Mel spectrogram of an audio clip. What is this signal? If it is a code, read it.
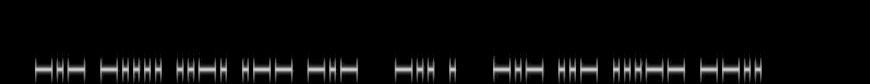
Morse code, heard as a keyed tone, about 22 wpm, 700 Hz. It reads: K6FWK DE KU3Z
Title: USA Callsign DE Callsign 22wpm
